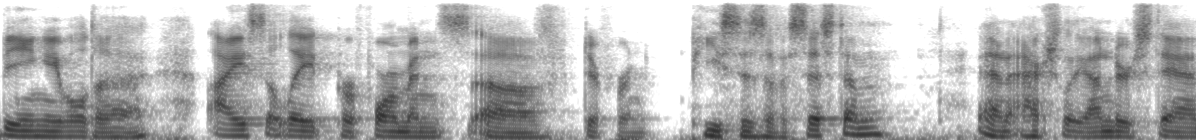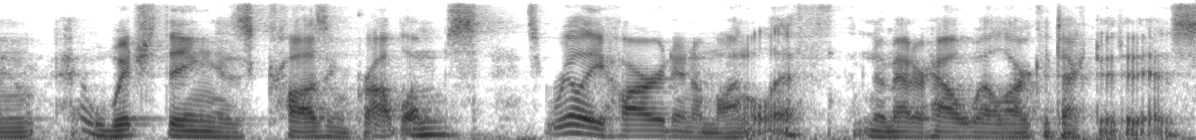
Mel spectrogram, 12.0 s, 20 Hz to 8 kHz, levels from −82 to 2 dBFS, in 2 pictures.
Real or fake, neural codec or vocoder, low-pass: real; none; 7.2 kHz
